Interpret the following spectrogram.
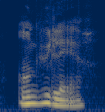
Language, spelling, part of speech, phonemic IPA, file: French, angulaire, adjective, /ɑ̃.ɡy.lɛʁ/, Fr-angulaire.ogg
- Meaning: 1. angular (relating to an angle) 2. fundamental, crucial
